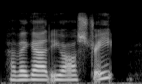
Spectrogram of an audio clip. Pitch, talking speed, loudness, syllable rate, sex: 220 Hz, 250 wpm, -17 LUFS, 6.0 syllables/s, female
